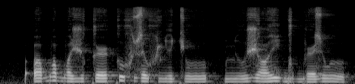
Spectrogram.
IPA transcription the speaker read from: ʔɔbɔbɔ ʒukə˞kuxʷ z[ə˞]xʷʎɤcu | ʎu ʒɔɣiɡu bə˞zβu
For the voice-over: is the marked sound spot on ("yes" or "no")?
no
